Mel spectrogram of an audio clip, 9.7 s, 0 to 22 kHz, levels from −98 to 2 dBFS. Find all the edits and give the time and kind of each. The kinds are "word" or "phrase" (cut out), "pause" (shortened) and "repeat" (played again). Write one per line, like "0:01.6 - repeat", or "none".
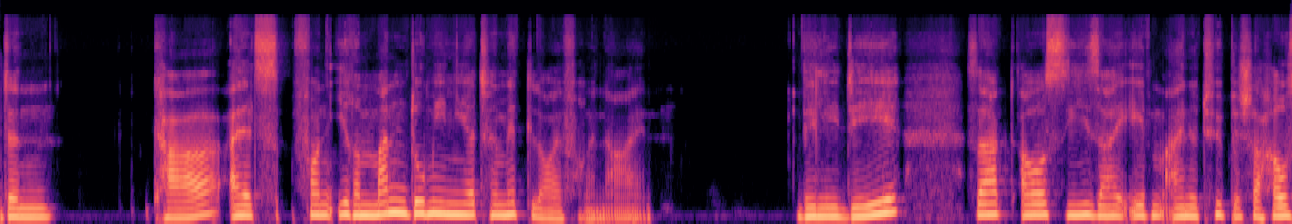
none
